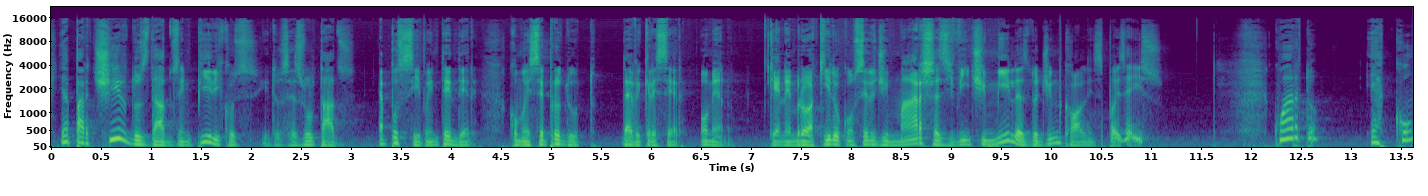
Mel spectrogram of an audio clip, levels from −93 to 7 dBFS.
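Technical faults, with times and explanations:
0.00–9.54 s, pre-emphasis left on: a treble boost matching the 50 µs FM curve was never de-emphasised, lifting 10 kHz about 10 dB, so the speech sounds thin, bright and sibilant.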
